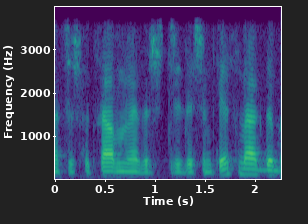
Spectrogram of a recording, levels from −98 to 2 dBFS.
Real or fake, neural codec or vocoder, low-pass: real; none; 3.6 kHz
